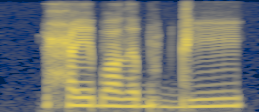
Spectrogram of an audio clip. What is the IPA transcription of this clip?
ħ eː˦ b ɒ˧ ð ə˦ b u˨ b d iː˧

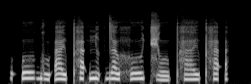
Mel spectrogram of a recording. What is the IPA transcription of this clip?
ʔ o˦ ʊ̯ ɡ u˨ ʔ a˦˨ ɪ̯ pʰ ä˦ ʔ ɲ ʊ˦ ʔ d a˦˨ ʊ̯ h o˦ ʊ̯ t͡ɕ o˨ ʊ̯ pʰ a˦ ɪ̯ pʰ ä˦ ʔ

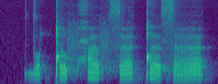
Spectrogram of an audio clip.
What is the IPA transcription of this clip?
d ɔ ǃ ə f ħ æ f s æ ǃ ɛ s æ

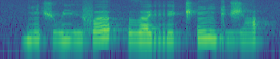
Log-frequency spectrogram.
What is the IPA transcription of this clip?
ɡ ĩ ʃ o̤ j e̤ f ɜ | ð ɜ rʲ ɜ t͡ʃʼ ĩ ɡ i̤ ʒ a̤

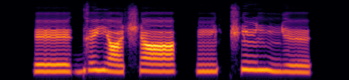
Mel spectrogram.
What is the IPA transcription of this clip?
eː˨ ɡ ɪ˦ j ã˨ ʃ ã˦ | ĩ˨ t͡ʃ ĩ˦ ɲ ɪ˨

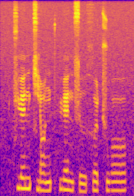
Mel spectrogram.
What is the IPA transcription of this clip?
t͡ɕ ɥ ɛ˥ n t͡ɕ j ɑ˧˥ ŋ pʰ ɥ ɛ˥˩ n s ɹ̩˧˥ x ɤ˥˩ ʈ͡ʂ w ɔ˥

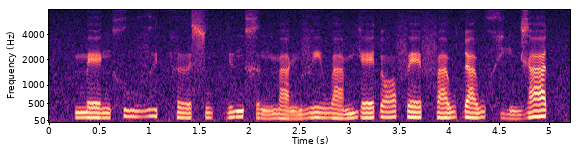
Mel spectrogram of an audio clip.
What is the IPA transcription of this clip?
m ɛ˨˩ ŋ x u˧ v ɨ˦˥ t̚ h əː˨˩ s u˨˩ p̚ l ɨ˧ ŋ x ə˨˩˨ ŋ m a˨˩˨ ŋ v e˧ w a˨˩˦ m j ɛ˧˥ ɗ ɔ˧˥ f ɛ˧ f a˧˥ w ɗ a˧˥ w x i˨˩˨ n ɣ a˦˥ t̚

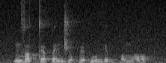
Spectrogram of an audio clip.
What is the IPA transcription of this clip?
n z ɔ˦ tː œ˨˦ p ɛ˨ n d͡ʒ o˨ ɓ ø˨ ɓ u˦ ɦ e˨ bʱ ɔ˨ m ɔ˨

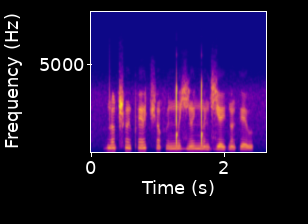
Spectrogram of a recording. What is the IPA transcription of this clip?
d ã ʈ͡ʂʰ ə̃ ɪ̯ pʰ ɛ̃ ə̯ t͡ʃʰ ɐ̃ f ʏ ŋ͡ǃ ə ʑ ə̃ ɪ̯ ŋ͡ǃ ɛ̃ ɡ ʑ ɛ ɪ̯ ɠ ɐ̃ k ɛ ʊ̯

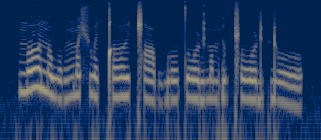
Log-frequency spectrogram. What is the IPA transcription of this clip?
n̪ ʌː n ɔ w o ŋ͡m ɑ ʃ w ɛ ǃ ʌː ɪ̯ ǁ ɑː b ɡ͡b oː t̪ oː ɖ m ɑ m ɗ ʊ ǁ oː ɖ ə k ɖ oː

